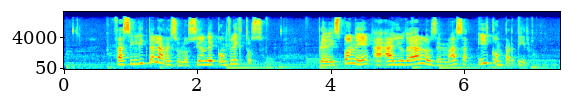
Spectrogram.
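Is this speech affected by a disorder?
No.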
